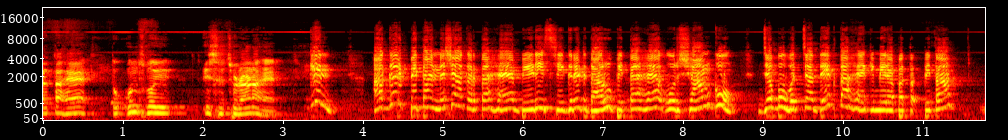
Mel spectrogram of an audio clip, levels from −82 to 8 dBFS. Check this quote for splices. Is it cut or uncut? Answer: cut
